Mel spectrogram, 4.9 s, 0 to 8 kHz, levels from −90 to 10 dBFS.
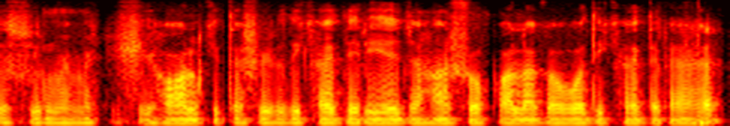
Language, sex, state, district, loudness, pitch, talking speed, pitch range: Hindi, male, Maharashtra, Aurangabad, -20 LUFS, 85 Hz, 185 wpm, 85-90 Hz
